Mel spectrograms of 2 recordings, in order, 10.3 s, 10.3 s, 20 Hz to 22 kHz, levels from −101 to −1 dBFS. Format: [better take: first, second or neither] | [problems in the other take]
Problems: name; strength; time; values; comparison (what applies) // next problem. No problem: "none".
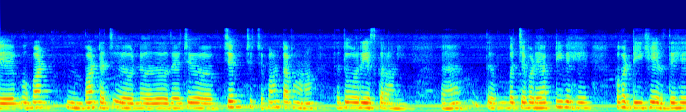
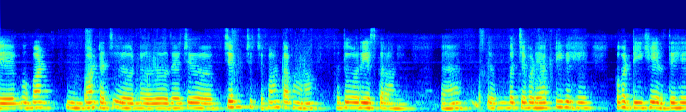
first | noise reduction (neural separator model SepFormer DNS4)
